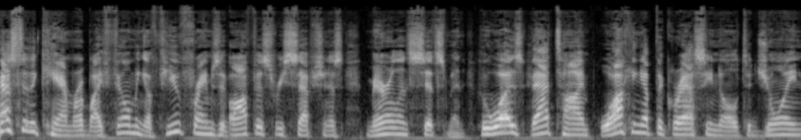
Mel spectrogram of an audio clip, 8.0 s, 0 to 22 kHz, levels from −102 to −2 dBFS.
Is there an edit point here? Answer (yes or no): yes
